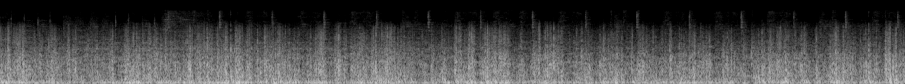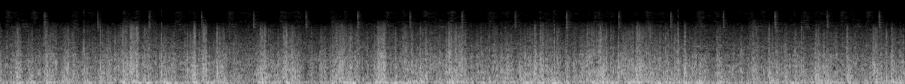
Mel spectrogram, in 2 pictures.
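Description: Passenger train running, heard from inside a coach with the window open: a steady low rumble of wheels on the rails, dense with rattles and knocks, and wind rushing in.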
